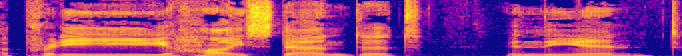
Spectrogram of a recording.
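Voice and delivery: high, slow, drawn-out sarcastic tone. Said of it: "Why are you saying it like that?".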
